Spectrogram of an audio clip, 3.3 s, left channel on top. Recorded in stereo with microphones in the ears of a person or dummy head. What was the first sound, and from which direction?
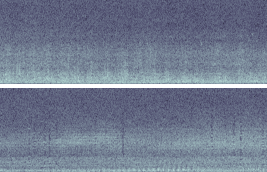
Only background noise.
